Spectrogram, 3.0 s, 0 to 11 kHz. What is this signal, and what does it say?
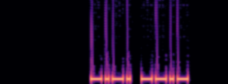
Morse code, heard as a keyed tone, about 25 wpm, 690 Hz. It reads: CQ
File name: Top 90 QSO Elements - 3x Character Spacing - 25wpm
